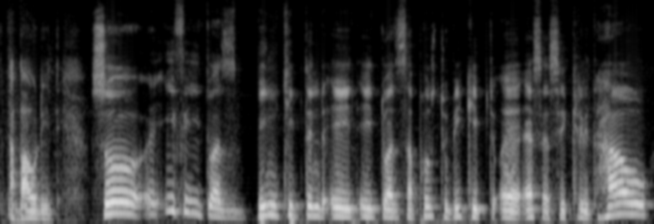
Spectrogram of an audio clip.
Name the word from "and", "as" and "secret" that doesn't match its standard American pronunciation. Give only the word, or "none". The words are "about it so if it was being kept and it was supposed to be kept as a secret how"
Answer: as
